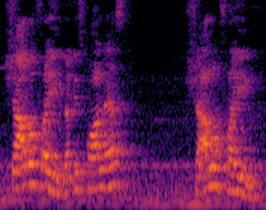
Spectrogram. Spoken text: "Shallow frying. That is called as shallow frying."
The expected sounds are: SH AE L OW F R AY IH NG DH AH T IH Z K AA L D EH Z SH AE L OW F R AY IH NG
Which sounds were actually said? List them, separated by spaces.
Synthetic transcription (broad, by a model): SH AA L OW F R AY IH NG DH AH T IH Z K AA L EH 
